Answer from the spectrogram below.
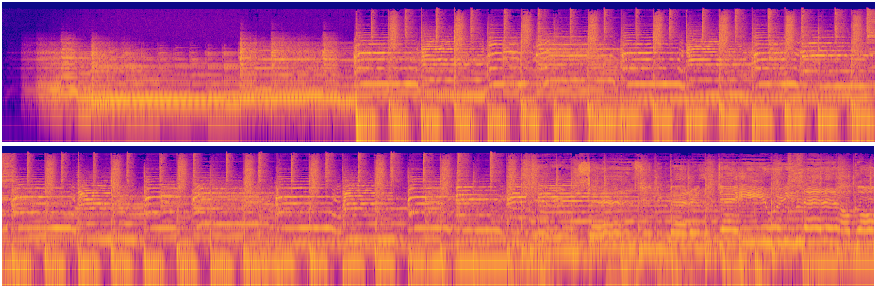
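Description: A rock song plays loud on CFRC radio, opening with a few seconds of sustained, effects-laden guitar before driving drums and distorted guitars kick in with a steady, pounding beat.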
